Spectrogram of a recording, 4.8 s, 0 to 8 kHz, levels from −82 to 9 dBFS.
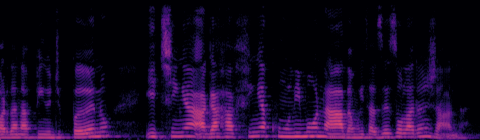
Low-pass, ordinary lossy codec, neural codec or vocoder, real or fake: none; none; none; real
